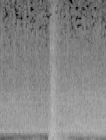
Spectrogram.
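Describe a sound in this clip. A heavy body thuds onto a wrestling mat.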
